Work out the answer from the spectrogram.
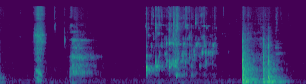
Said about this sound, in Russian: Попью воды.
